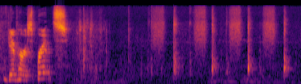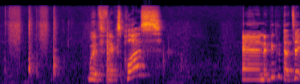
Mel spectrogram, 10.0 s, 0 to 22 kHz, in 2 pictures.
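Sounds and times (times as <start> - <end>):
spray bottle hiss: 2.4 - 6.1.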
